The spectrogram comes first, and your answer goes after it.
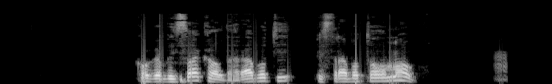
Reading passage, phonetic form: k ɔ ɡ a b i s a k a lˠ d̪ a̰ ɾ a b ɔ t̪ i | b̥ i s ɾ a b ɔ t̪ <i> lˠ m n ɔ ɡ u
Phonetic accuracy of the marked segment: incorrect: a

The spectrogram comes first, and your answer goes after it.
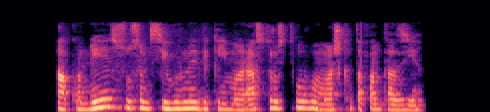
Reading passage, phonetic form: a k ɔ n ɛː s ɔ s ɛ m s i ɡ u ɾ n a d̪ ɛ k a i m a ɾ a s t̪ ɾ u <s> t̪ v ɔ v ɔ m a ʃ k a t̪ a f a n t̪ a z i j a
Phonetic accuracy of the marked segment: correct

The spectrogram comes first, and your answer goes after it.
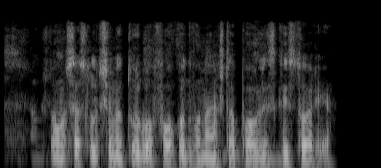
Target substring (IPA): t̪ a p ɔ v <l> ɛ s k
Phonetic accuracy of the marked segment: correct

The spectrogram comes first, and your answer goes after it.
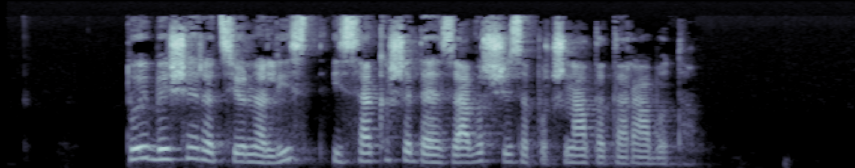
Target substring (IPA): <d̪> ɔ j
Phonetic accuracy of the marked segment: incorrect: t̪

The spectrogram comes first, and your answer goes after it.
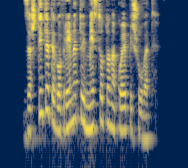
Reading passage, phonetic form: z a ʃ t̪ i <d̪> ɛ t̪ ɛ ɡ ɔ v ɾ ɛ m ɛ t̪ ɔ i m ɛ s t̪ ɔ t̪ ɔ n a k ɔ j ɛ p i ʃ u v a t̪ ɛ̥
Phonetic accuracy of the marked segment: incorrect: t̪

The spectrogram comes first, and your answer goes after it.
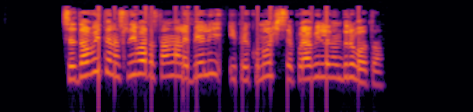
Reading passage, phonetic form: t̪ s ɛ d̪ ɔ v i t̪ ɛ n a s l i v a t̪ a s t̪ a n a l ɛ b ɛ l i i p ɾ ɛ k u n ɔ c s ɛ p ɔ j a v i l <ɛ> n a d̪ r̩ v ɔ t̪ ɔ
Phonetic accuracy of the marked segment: correct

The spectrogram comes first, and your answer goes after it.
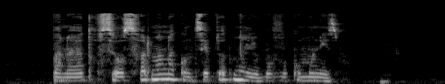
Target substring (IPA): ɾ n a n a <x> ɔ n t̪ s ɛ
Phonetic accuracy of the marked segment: incorrect: k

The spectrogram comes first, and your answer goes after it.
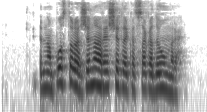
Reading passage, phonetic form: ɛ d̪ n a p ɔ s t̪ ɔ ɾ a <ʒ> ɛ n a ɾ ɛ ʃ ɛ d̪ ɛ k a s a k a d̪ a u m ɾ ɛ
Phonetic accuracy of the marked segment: correct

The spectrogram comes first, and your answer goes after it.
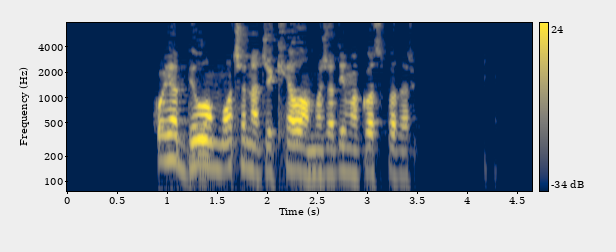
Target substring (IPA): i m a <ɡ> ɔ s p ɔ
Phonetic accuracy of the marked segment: correct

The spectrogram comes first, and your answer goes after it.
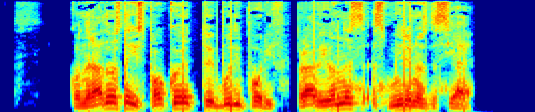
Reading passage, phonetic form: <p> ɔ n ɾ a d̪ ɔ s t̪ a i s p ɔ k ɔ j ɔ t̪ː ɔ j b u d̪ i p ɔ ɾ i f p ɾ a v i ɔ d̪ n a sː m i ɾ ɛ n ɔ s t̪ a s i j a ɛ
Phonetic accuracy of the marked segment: incorrect: k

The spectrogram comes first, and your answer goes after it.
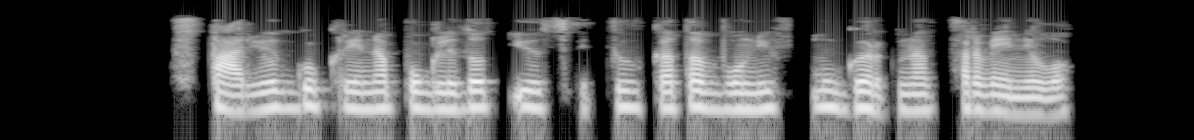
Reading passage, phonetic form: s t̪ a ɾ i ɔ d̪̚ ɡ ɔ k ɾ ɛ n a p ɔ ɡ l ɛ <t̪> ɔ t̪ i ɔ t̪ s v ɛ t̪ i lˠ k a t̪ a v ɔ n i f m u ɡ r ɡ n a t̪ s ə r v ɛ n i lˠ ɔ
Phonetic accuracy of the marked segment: incorrect: d̪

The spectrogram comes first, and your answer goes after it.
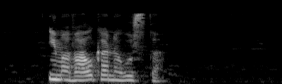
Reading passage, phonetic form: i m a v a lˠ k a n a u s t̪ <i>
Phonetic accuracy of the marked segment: incorrect: a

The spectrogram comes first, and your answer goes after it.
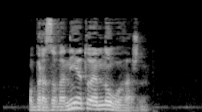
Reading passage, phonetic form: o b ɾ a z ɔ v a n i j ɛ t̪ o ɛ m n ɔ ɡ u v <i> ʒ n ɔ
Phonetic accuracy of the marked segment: incorrect: a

